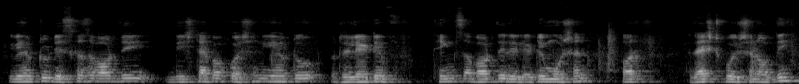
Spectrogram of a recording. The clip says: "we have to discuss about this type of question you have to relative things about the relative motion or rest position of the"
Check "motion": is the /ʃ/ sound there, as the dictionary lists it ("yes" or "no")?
yes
